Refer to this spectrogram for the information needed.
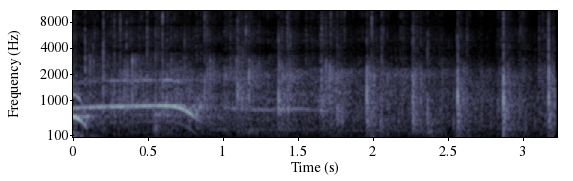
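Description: A crowd applauds with a whoop or cheer rising over the clapping, then the ovation thins out into a few scattered, separate claps over about three seconds.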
